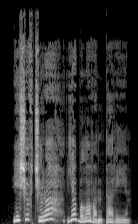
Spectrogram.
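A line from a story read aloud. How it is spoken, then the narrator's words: Sad sigh. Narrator (Russian): грустно вздохнула я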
